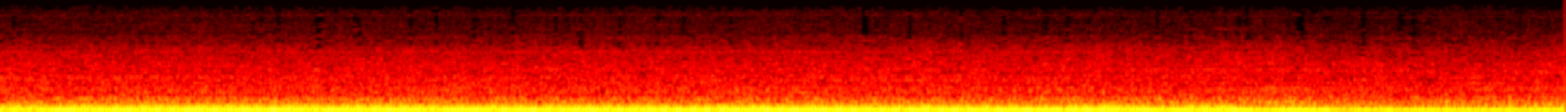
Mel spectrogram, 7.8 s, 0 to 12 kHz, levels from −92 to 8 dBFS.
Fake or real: real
